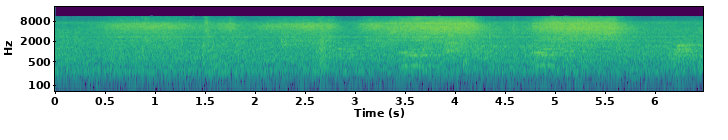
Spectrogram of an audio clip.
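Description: Compressed air hissing in repeated bursts, about one a second, from a stationary Tobu 8000 series electric train's air system.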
